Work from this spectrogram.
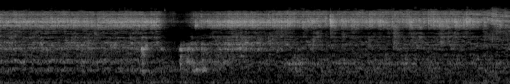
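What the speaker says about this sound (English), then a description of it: "Now look how it looks when it comes out of the shower." Thin, steady hiss of weak water flow from a low-flow hotel shower, running close and continuous with one brief dip partway through.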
